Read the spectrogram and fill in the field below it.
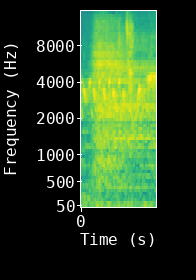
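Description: A sheep in the fantasy role-playing game Gothic II gives one short, steady bleat near a farm pasture, heard alone and fairly quiet.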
